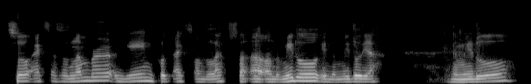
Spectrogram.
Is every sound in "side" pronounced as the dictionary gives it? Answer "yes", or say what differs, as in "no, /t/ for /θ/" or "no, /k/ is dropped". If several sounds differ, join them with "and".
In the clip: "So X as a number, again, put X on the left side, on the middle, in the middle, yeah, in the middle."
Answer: no, /d/ is dropped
